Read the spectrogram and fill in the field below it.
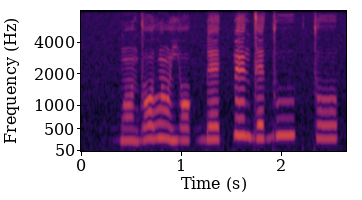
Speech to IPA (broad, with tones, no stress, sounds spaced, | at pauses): ɡ͡b ɔ̃˨ d ɔ˨˦ l ɔ̃˦˨ j ɔ˨ ɡ͡b ɛ˧ k͡p ɛ̃˦ d ɛ˧ d u˦ | t o˧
